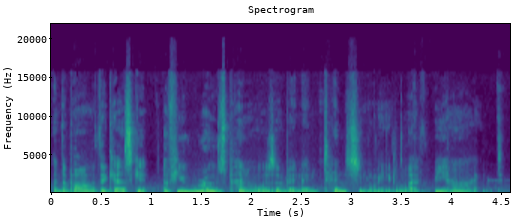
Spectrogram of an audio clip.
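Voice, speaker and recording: A man's voice: low-pitched, sing-song, brisk, gravelly, darkish tone, slight background noise. A man doing casual video game playthrough commentary, musing aloud and reading game text out as he goes. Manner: musing aloud, speculating to himself. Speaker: gaming content creator playing through a story quest.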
